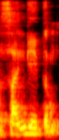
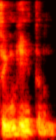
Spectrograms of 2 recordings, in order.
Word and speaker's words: Singeetam: For once and all in Kodambakkam there was always a confusion how to pronounce his name. Someone used to get very upset because they Mr. Sangeetam. No, it is Singeetam, please.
